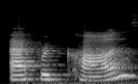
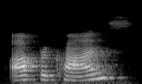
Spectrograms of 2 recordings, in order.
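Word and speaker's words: Afrikaans: it's really close to Dutch so yeah um Africans is it Africans have I been pronouncing it wrong the whole time Africans afria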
